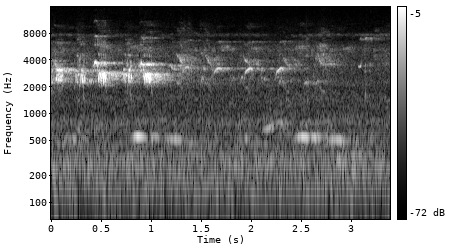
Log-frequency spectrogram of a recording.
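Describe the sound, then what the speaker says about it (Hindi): Birds chirp outdoors on a quiet morning, with a few clear tweets and calls rising over a soft ambient background and repeating irregularly. "कोई पक्षी की आवाज, ब्यूटीफुल मॉर्निंग, एक शांत वातावरण"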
